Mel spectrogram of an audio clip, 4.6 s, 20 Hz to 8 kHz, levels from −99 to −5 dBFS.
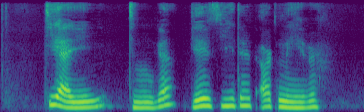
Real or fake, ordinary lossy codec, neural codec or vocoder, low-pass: fake; AAC, 48 kbps; codec, 16 kHz, 1.1 kbps, Voila-Tokenizer; 7.2 kHz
